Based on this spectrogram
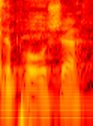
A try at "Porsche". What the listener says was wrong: The Porsche. It's not Porsche. It's Porsche. Porsche. It's not an A on the end, is there? There's no A on the end.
